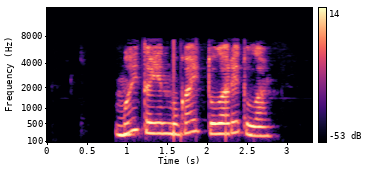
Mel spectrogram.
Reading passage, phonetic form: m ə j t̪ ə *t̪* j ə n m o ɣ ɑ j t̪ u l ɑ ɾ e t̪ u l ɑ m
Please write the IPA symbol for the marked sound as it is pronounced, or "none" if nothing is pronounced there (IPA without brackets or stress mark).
none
